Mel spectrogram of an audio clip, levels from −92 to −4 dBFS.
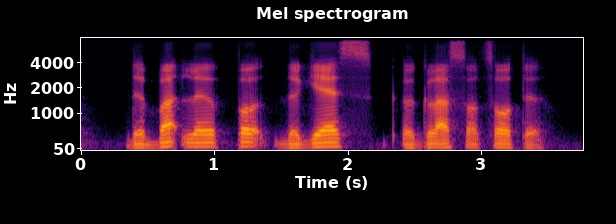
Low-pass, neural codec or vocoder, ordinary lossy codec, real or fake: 7.2 kHz; codec, 16 kHz, about 1 kbps, DyCAST, with the encoder's durations; none; fake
